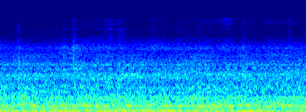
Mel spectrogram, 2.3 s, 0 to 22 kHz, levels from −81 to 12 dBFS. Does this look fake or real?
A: fake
